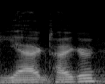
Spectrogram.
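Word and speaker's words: Jagdtiger: then of course the the J is actually silent in Germany well not silent it actually sounds more like a y so it actually is pronounced yag tiger and then there is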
